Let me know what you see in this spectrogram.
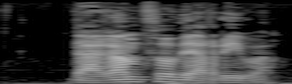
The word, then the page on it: Daganzo de Arriba: Spanish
